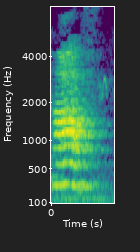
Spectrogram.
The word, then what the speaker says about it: half: Half. Then talk. Here also you can see half L silent, talk, T silent.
